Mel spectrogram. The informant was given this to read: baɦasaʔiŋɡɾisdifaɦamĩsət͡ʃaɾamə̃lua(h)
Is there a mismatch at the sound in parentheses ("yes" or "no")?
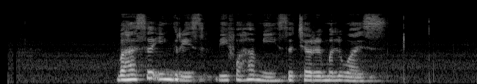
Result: yes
